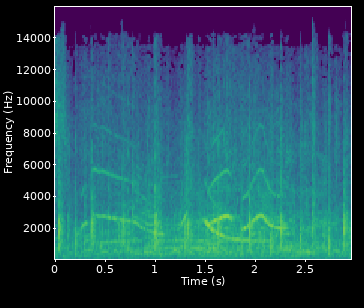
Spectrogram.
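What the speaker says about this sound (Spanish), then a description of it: "Un fuerte aplauso, por favor." A crowd at an international rafting awards ceremony in San Fabián de Alico applauds the men's rafting team with continuous clapping, sharp whistles rising and falling over it and a murmur of voices.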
